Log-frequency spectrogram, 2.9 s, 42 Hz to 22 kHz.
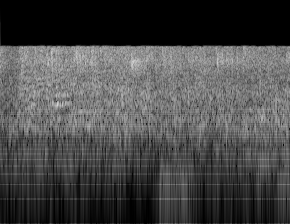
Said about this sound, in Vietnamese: Ai nói không giơ tay. 2 tràng pháo tay cho những người nói không.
